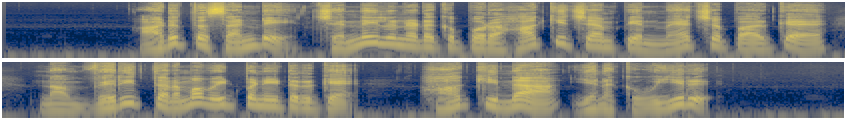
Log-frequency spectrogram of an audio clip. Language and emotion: Tamil, happy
